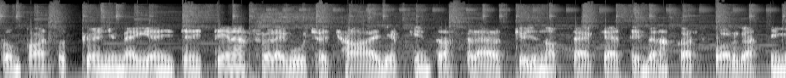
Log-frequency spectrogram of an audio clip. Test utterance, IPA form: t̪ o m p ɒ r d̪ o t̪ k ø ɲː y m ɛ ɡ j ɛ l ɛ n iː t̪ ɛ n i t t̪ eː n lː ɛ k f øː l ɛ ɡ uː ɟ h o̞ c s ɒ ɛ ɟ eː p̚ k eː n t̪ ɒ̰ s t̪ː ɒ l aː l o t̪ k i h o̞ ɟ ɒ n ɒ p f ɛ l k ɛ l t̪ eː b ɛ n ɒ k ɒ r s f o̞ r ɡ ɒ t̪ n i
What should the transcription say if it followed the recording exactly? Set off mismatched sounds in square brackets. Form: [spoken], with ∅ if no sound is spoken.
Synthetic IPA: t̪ o m p ɒ r [t̪] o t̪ k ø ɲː y m ɛ ɡ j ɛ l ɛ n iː t̪ ɛ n i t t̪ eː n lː ɛ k f øː l ɛ ɡ uː [c] h o̞ c [h] ɒ ɛ ɟ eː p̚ k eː n t̪ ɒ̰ s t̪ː ɒ l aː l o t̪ k i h o̞ ɟ ɒ n ɒ p f ɛ l k ɛ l t̪ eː b ɛ n ɒ k ɒ r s f o̞ r ɡ ɒ t̪ n i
